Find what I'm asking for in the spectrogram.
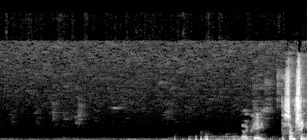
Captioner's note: none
